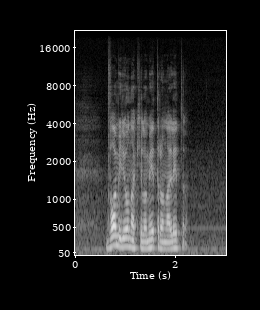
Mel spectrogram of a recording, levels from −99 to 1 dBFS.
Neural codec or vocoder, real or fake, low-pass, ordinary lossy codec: none; real; 19.8 kHz; none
